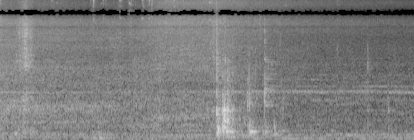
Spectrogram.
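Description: Chicken pieces sizzling in hot oil in a non-stick pan, the sizzle slowly dying down. A few sharp clinks of a utensil against the pan come about three seconds in.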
